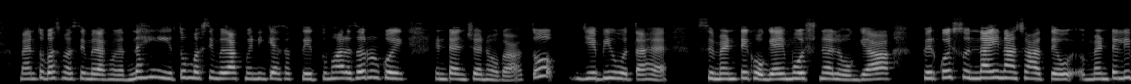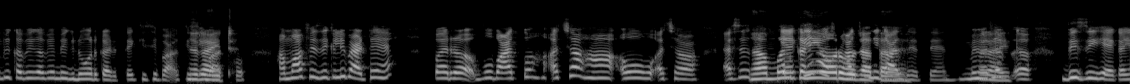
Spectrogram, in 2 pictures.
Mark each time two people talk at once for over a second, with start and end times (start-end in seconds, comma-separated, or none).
18.8-20.4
